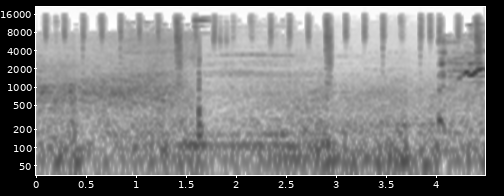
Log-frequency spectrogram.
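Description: Road noise inside a moving vehicle at highway speed: a steady low rumble of tyres and engine with wind hiss, the hiss easing off after about a second and a half.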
